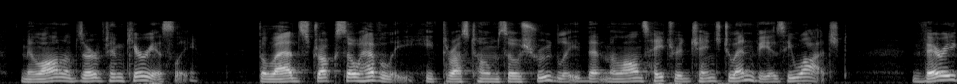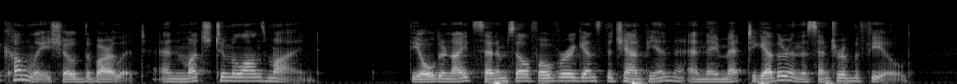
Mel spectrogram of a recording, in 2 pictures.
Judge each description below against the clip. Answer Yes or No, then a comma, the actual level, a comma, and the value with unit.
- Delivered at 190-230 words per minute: No, average, 165 wpm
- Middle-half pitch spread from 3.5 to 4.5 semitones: Yes, average, 3.8 semitones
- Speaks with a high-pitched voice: No, medium, 145 Hz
